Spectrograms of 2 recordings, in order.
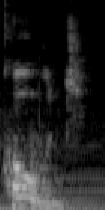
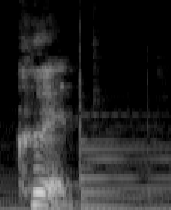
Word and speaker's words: could: E na pronúncia correta, esse O e esse L são meio que esquecidos, tá? Não temos could, tá? Não é cold, é could.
